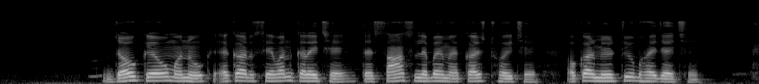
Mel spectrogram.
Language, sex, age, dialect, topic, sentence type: Maithili, male, 18-24, Eastern / Thethi, agriculture, statement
